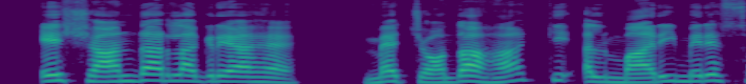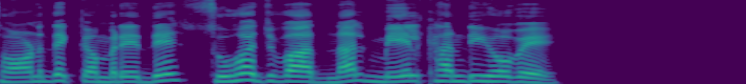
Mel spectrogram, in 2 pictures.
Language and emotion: Punjabi, happy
